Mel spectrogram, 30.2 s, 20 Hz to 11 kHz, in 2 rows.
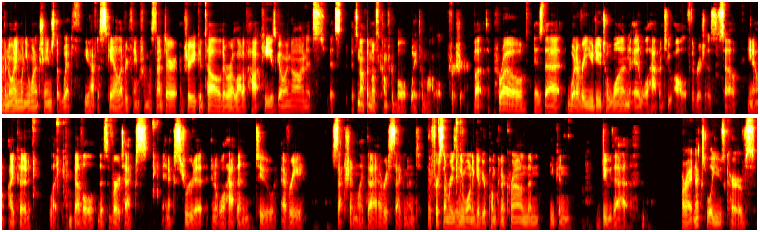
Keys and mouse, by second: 9.4 Tab, 9.5 middle click, 10.9 click, 11.5-13.5 drag, 14.1 middle click, 14.7 click, 16.3 ctrl+shift+b, 18.2 e, 20.1 middle click, 21.4 middle click, 22.3 middle click, 24.3 ctrl+b, 27.3 click, 27.8 click.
